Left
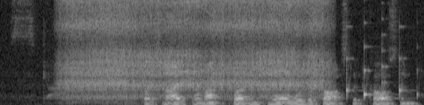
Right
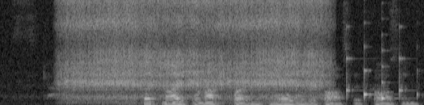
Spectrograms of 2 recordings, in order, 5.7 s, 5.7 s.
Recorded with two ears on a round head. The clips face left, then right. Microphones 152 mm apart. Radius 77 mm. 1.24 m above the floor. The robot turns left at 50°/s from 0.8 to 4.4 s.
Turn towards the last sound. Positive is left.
turn(degrees=-5)  # may be behind; listen again after turning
